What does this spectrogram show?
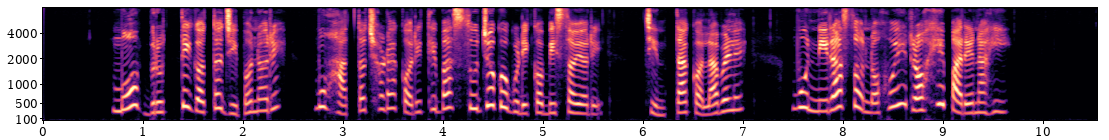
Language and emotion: Odia, sad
